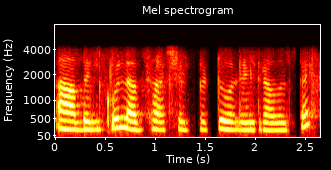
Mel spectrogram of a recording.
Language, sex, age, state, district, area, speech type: Kashmiri, male, 18-30, Jammu and Kashmir, Srinagar, urban, conversation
